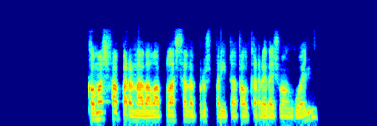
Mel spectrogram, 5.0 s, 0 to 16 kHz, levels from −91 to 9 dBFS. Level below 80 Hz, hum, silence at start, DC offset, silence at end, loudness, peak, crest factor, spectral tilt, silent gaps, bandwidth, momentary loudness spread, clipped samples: -62 dBFS; none; 1.2 s; under 0.1%; 0.8 s; -19 LUFS; 0 dBFS; 20 dB; -5 dB/octave; 2.83-2.87 s; 7.6 kHz; 12 LU; under 0.1%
